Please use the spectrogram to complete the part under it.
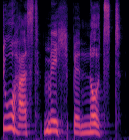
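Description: A woman voicing a young female soldier held captive, speaking in a sharp, accusing, bitter way. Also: medium pitch, normal speed, natural voice. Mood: angry.

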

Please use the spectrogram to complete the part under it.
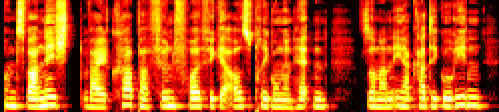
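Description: A woman reading the lines of a calm, friendly man who is part elf and part dwarf, explaining things with quiet amusement. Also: on the low side, moderate pace, lightly acted.

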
